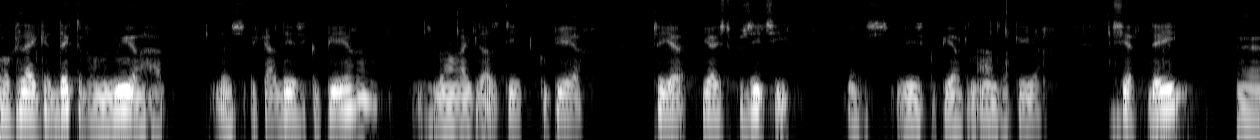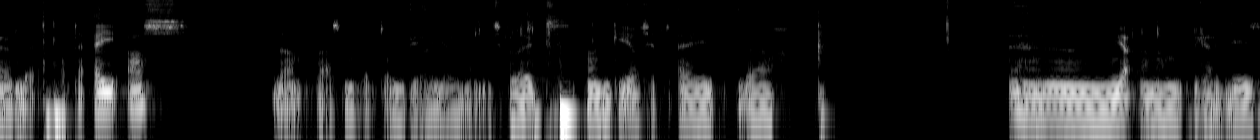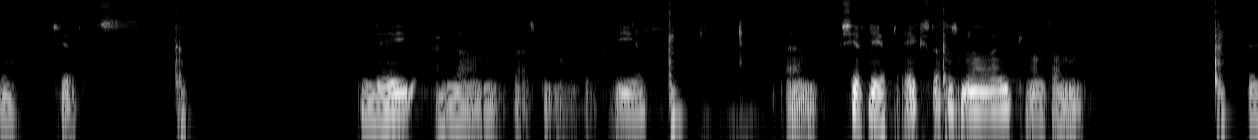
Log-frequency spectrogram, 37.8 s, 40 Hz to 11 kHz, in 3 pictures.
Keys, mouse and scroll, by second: 10.9 shift+d, 17.3 shift+d, 23.9 shift+d, 31.9 shift+d.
